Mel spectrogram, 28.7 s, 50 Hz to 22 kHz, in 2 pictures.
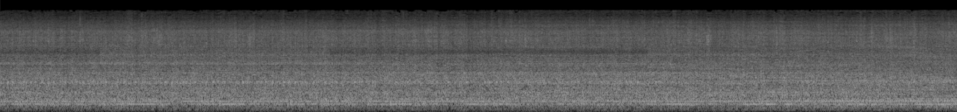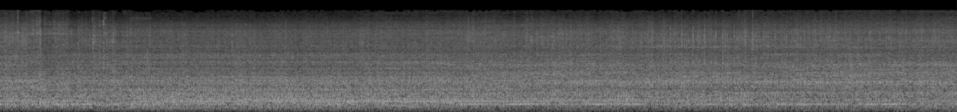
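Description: Kalamazoo AH9AW automatic horizontal band saw running steadily under power, its blade cutting short slugs off bar stock dry, without coolant. A steady machine noise with a few even hum tones.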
